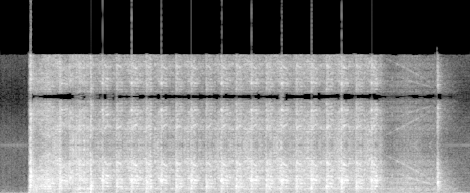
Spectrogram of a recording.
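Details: Car that cranks but won't start, with spark confirmed at the coil and plug leads: starter cranks evenly at about three per second but the engine never fires; failed fuel pump, no fuel delivery.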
